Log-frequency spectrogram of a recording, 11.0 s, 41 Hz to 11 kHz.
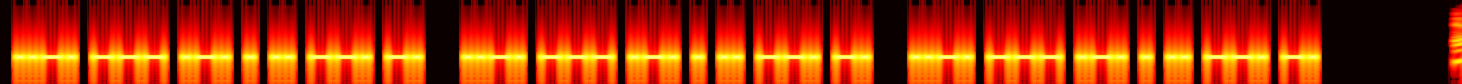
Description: Morse code, heard as a keyed tone, about 25 wpm, 250 Hz. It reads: FOREIGN FOREIGN FOREIGN
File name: morse / morse-training-25WPM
